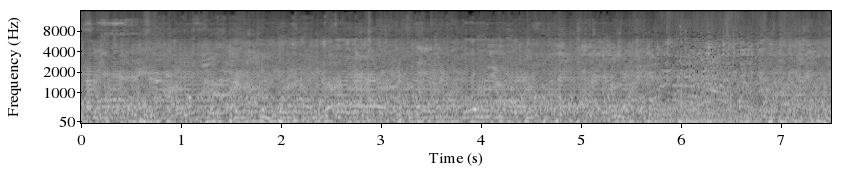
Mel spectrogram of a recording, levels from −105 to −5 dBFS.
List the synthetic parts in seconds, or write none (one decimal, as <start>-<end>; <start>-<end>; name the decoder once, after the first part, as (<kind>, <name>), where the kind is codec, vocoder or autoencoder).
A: 0.0-5.7 (vocoder, Vocos); 6.8-7.5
